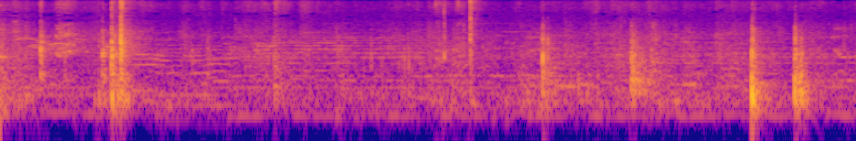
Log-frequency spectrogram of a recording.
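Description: A woven willow basket being handled and turned over on a workbench, knocking against it a few times with sharp knocks, the loudest near the end. Music plays faintly in the background.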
